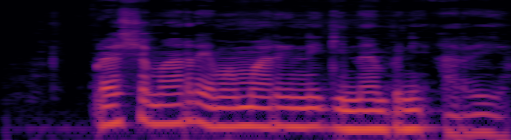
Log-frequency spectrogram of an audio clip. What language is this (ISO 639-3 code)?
luo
